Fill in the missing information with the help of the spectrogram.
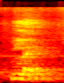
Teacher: जब इसका उच्चारण करेंगे तो हवा जो निकलेगी वो जीभ के बगल से सहारे से निकलेगी। लय ऐसे बाहर से ऐसे घूम कर के आएगी, है ना। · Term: पार्श्विक व्यंजन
